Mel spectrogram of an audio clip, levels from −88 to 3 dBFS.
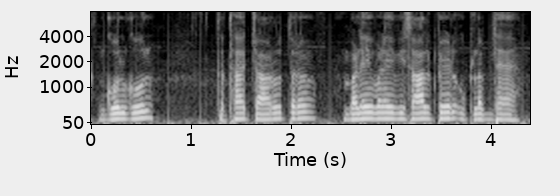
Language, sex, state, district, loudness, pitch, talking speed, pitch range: Hindi, male, Bihar, Gaya, -15 LUFS, 150 Hz, 125 wpm, 135-160 Hz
